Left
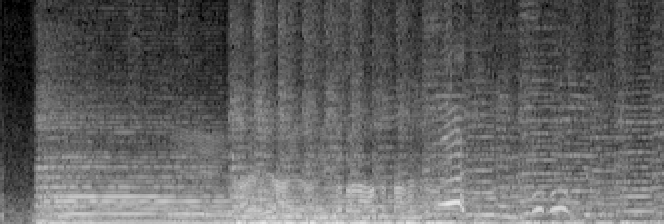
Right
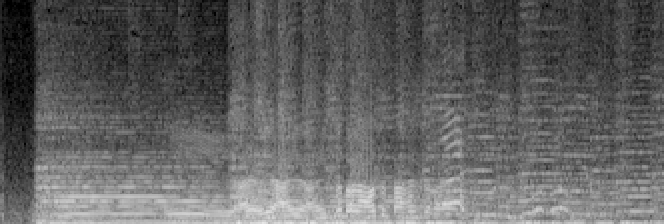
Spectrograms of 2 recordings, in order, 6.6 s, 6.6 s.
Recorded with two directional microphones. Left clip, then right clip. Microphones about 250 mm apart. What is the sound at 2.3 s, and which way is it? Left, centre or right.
Music, right.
